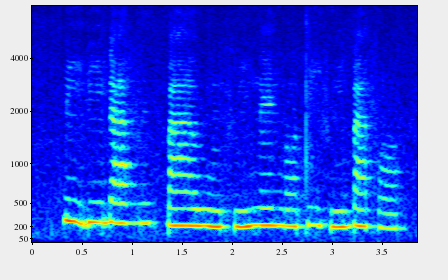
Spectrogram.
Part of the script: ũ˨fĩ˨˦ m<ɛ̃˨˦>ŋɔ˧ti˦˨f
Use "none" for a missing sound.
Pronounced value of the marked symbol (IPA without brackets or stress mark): ɛ̃˦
